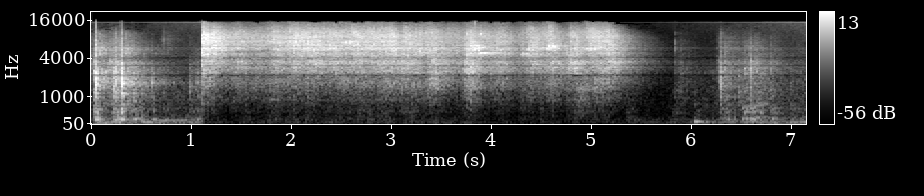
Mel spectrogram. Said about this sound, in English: I'm just gonna pop this outside and blow the feathers off of it.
